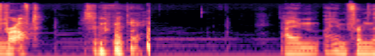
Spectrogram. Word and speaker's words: Proft: We're starting with our good old friend here, Alquist Profit, Master Sleuth. He's a... I don't know how to... It's Proft.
